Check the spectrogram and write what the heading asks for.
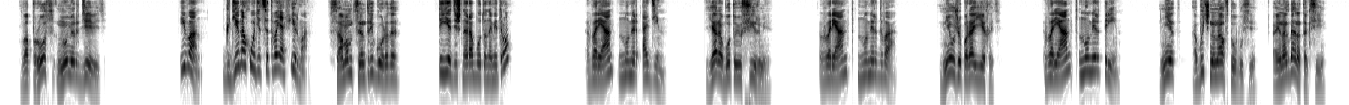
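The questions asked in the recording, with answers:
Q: Ты ездишь на работу на метро?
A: 3: Нет, обычно на автобусе, а иногда на такси.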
